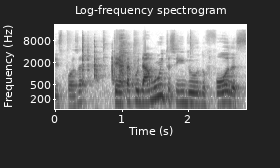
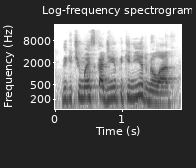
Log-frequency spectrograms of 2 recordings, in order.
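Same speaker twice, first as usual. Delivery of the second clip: normal talking voice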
